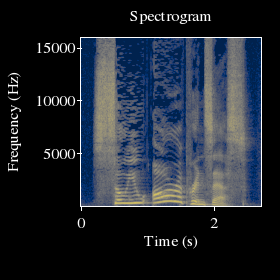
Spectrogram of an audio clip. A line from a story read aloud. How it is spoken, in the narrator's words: the queen cried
